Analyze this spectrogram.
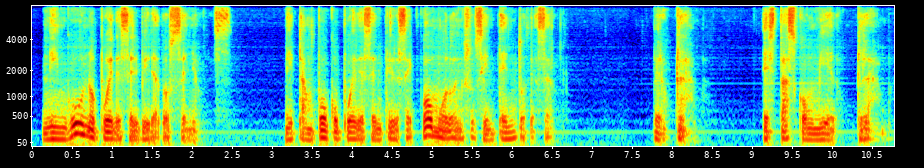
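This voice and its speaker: A man giving a devotional Bible commentary, asking his listeners rhetorical questions and dropping to soft, nearly whispered pleas. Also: lowish voice, creaky, slightly rough. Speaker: Bible teacher.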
